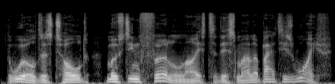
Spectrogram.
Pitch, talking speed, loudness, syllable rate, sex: 105 Hz, 230 wpm, -18 LUFS, 5.3 syllables/s, male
